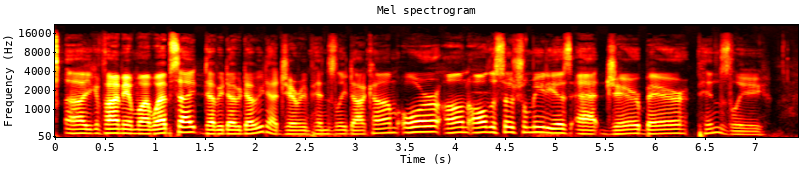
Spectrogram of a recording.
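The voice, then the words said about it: Fake announcer-style radio voice. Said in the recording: “you did that with a real radio voice... I had to radio it at the end... I had to sell it with my fake voice”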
